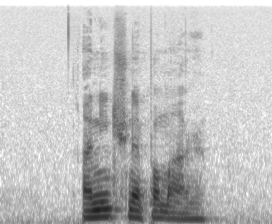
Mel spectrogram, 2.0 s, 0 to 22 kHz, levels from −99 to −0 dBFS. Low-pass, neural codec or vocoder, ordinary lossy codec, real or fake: 19.8 kHz; vocoder, 44.1 kHz, 128 mel bands every 512 samples, BigVGAN v2; none; fake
